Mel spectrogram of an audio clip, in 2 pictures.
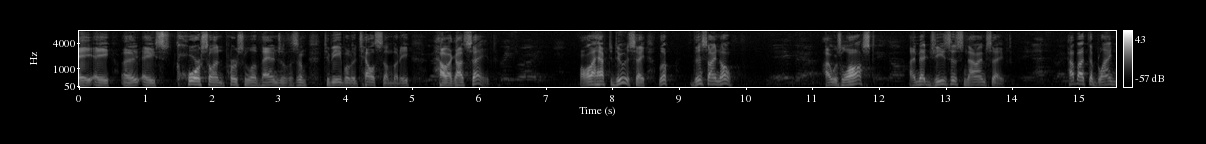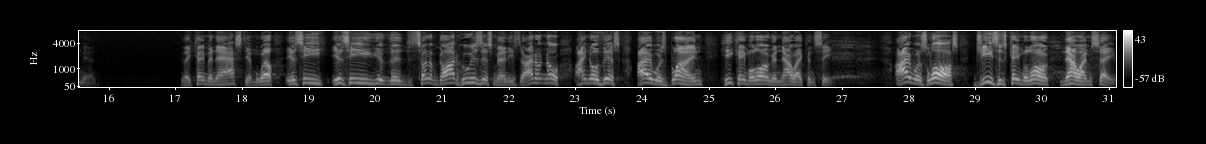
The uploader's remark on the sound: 2023 Mission Conference Night 2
